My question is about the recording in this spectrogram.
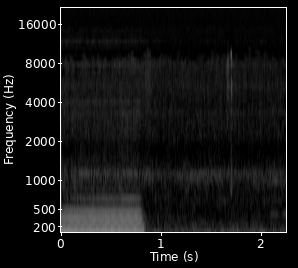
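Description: A man's voice holding a steady, level hum for just under a second, a hesitation sound while he thinks.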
